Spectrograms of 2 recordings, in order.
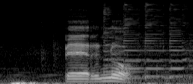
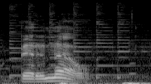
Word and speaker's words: περνώ: This verb is spelled with epsilon, epsilon, and the accent is on the last syllable, so don't be confused.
